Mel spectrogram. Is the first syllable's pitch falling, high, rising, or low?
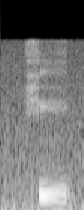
high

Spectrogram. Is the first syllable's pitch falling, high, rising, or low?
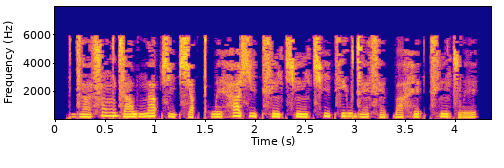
low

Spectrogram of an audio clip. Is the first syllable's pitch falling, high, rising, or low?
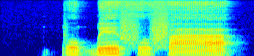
low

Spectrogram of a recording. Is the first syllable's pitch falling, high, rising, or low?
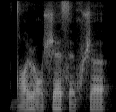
rising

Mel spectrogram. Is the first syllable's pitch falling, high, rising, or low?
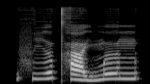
rising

